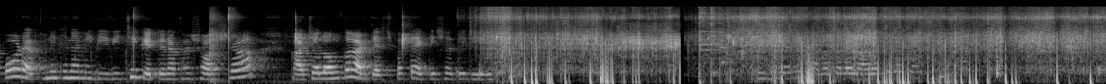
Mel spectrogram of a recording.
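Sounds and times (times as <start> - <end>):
vegetables sizzling in hot oil: 4.6 - 11.0
metal spatula scraping pan: 6.6 - 11.0.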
